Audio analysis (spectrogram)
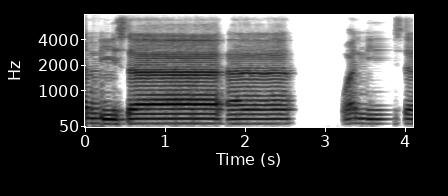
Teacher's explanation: ini dibaca dua harokat mad iwad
